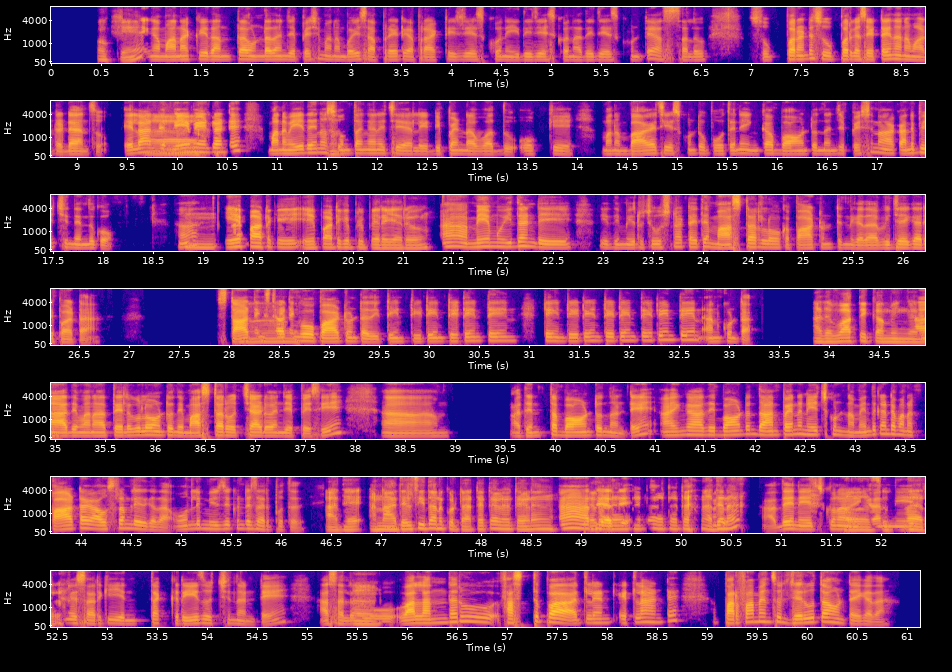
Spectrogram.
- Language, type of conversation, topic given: Telugu, podcast, నీ జీవితానికి నేపథ్య సంగీతం ఉంటే అది ఎలా ఉండేది?
- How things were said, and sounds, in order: in English: "సెపరేట్‌గా ప్రాక్టీస్"; in English: "సూపర్"; in English: "సూపర్‌గా సెట్"; chuckle; in English: "డిపెండ్"; in English: "స్టార్టింగ్ స్టార్టింగ్"; humming a tune; in English: "ఓన్లీ"; other noise; humming a tune; giggle; in English: "ఫస్ట్"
